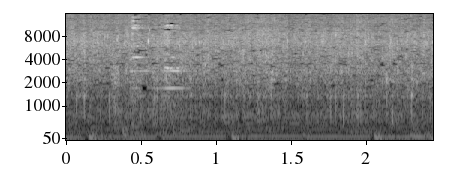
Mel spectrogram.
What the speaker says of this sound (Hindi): अब हम सारे मसाले ऐड करेंगे, दालचीनी, जावित्री, बड़ी इलायची, छोटी इलायची, जीरा और काली मिर्च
